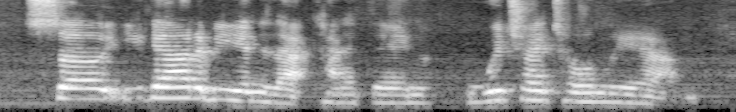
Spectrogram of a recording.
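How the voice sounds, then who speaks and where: A woman with a medium pitch speaks at a fairly slow pace. Her intonation is lively, and there is noticeable background noise. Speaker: beauty vlogger. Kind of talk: casual product review. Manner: loud, talking over noise; hesitant, many fillers.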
